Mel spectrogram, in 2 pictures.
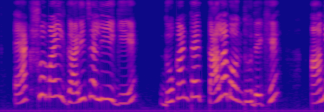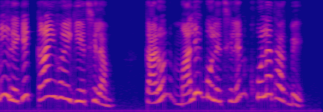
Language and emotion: Bengali, angry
